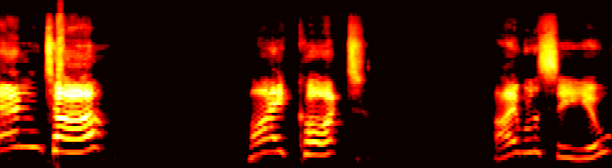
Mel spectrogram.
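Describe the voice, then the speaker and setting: In a high-pitched, put-on character voice, the speaker goes at a very slow pace with long, frequent pauses. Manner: commanding, ringing.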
